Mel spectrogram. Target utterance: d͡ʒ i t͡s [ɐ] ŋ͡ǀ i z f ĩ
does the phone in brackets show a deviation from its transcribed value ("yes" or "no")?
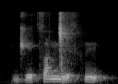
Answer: yes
